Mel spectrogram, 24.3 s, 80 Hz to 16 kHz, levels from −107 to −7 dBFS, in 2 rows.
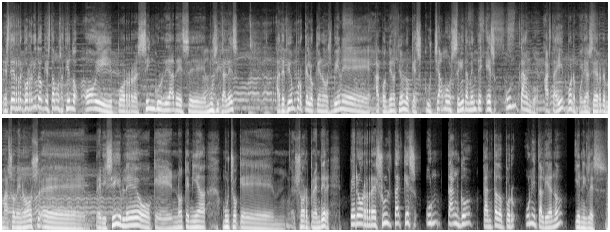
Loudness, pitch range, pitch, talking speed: -19 LUFS, 145-205 Hz, 165 Hz, 140 wpm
